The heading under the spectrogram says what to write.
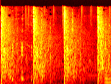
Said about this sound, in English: That was a lot of gunshots. I didn't realize that many.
